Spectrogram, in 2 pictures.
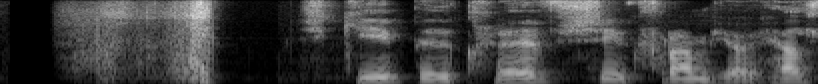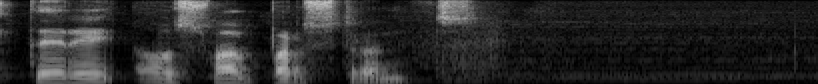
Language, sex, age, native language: Icelandic, male, 60-69, Icelandic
